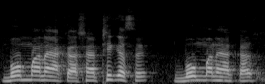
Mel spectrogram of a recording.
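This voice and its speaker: A man's voice: high-pitched, steady tone, fast. A male teacher, explaining exam questions step by step and quizzing his students. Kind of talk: exam-prep lesson.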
